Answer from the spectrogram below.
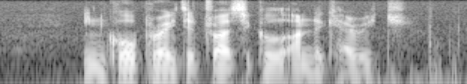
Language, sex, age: English, male, 20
